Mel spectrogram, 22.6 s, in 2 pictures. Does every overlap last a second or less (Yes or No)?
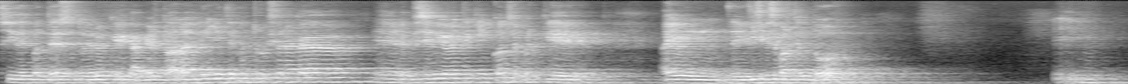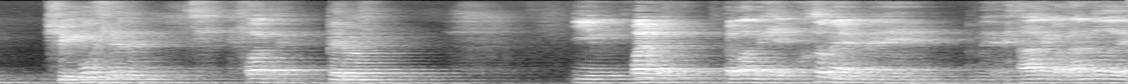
Yes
